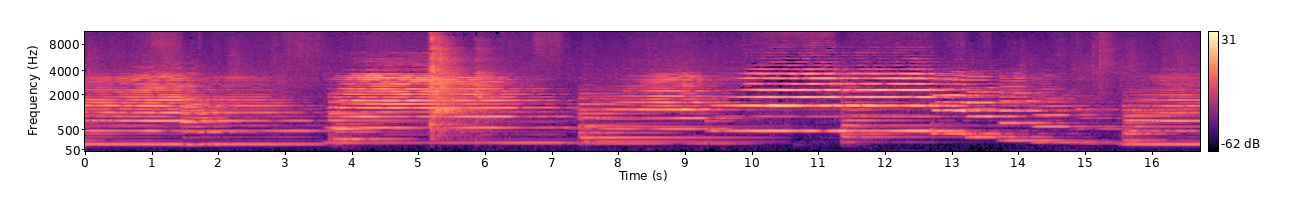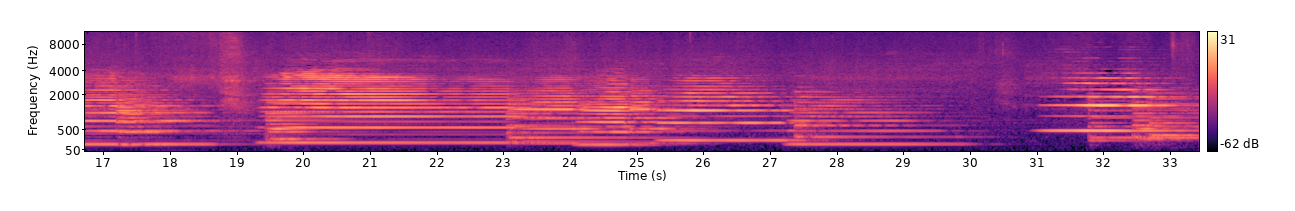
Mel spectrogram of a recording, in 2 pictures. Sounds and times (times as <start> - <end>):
Piano: 0.0 - 33.4.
